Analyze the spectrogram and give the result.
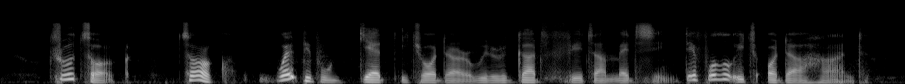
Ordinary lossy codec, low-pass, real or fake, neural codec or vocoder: none; 7.2 kHz; fake; codec, 24 kHz, 1.2 kbps, DualCodec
